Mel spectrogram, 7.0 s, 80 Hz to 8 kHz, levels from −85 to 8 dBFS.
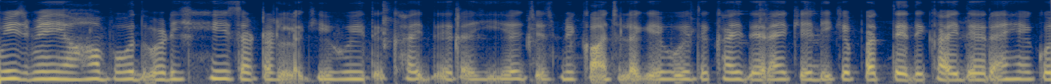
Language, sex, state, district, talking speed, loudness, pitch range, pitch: Hindi, female, Bihar, Madhepura, 220 wpm, -17 LUFS, 230-255 Hz, 245 Hz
